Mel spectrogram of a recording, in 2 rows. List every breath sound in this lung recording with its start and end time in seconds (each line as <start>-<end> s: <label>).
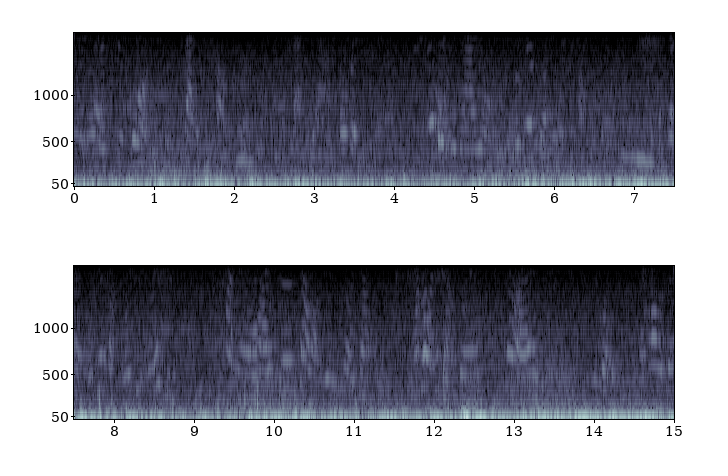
1.95-2.28 s: stridor
6.80-7.36 s: stridor
12.74-13.95 s: inhalation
